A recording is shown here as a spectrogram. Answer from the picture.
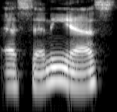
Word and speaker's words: SNES: The Super Nintendo Entertainment System, or SNES, that is the proper way to say it, was so cool.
